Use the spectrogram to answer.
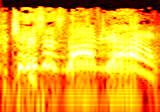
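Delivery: mock street yell. Christians yelling at passersby, imitated as a loud drawn-out shout. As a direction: holler it like a street preacher at strangers. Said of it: "heard Christians yell that at other people".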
